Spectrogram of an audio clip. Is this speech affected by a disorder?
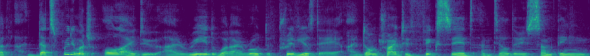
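No.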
